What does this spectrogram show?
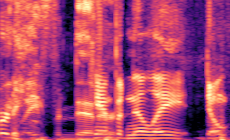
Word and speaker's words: Campanile: In Italian, it's Campanile, but but everybody says Campanelli, so, I just roll with the punches, whatever.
